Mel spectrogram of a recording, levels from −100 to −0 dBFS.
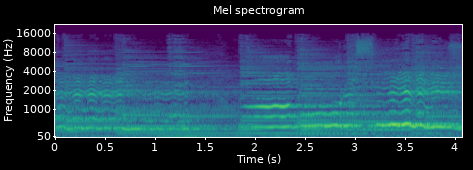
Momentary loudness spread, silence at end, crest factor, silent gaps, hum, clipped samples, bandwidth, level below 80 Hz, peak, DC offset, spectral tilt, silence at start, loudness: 15 LU; 0 s; 16 dB; none; none; under 0.1%; 15.5 kHz; -58 dBFS; -14 dBFS; under 0.1%; -5 dB/octave; 0 s; -31 LUFS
